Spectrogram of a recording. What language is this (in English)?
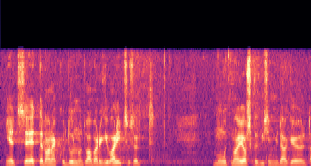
Estonian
